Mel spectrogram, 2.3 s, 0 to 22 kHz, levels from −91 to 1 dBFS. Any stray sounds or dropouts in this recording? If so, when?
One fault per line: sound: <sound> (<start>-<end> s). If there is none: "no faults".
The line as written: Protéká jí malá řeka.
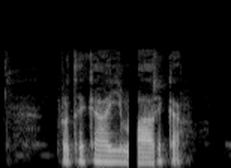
sound: dropout (1.3-1.4 s)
